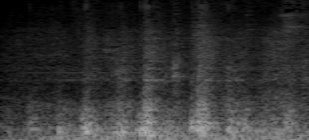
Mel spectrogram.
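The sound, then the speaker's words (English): Steady rumble of an express train running on rails out of Dublin on a rainy afternoon, a low continuous roar with a faint, regular clickety-clack of wheels over rail joints. “On a typically rainy Irish afternoon, I boarded an express train at Ireland's capital, Dublin.”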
